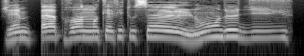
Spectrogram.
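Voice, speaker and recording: A woman voicing an old male farm master in a storybook reading, with blunt, bossy, rustic speech and a quick temper. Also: lowish voice, darkish tone, no room sound, clean studio sound, lightly acted. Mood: angry grumbling. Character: old, jovial, hot-tempered male farm master who bellows orders.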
